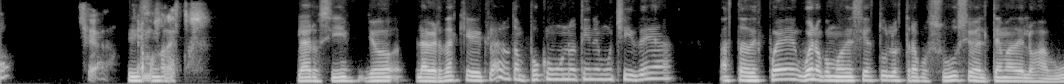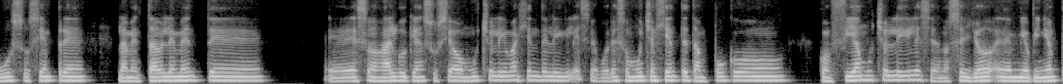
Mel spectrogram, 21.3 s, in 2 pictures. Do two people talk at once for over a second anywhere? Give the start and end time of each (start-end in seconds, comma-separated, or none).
none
